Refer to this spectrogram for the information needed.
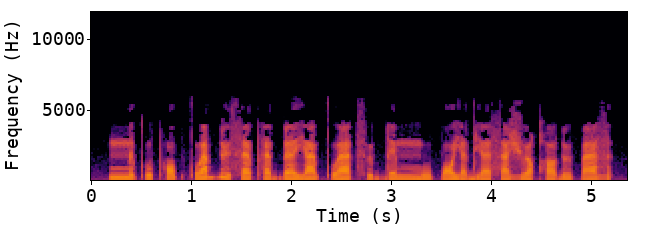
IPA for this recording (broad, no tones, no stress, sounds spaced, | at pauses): mː e kʷʼ e pʰ ɔ p kʷʼ æ b ɗ y s ɛ pʰ ɛ b ɗ ɛ j æ kʷʼ æ t͡sʰ ʉ b d e mː u p ɔ j ɛ d j ɛ s æ ʒ ʉ qʰ u ɗ ʉ p æ z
